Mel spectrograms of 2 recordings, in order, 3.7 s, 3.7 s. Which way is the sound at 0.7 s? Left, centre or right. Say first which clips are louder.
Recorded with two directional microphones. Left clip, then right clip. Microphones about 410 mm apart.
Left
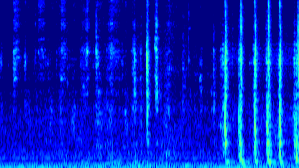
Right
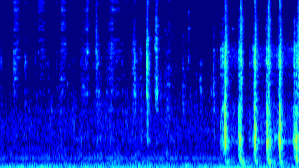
Left 4 dB; centre.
